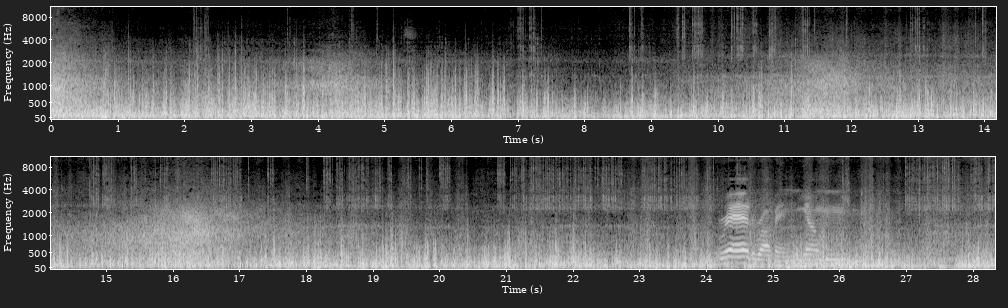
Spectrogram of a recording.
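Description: Wind rushes loudly past while riding along a road.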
